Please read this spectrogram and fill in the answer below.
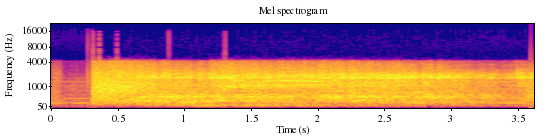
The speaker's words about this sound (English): The car went up in a blast of powder and gasoline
